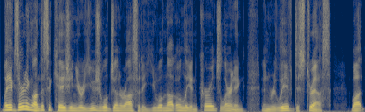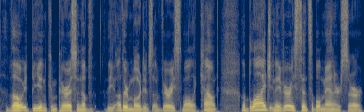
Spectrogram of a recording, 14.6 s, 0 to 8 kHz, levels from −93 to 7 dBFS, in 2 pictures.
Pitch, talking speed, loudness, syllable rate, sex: 120 Hz, 155 wpm, -18 LUFS, 4.5 syllables/s, male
